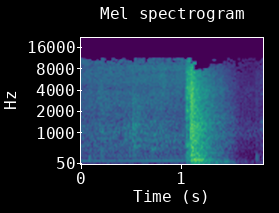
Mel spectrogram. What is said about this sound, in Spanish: Skyler entra. Walt cierra la puerta.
